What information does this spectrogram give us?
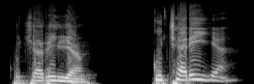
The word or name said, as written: cucharilla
